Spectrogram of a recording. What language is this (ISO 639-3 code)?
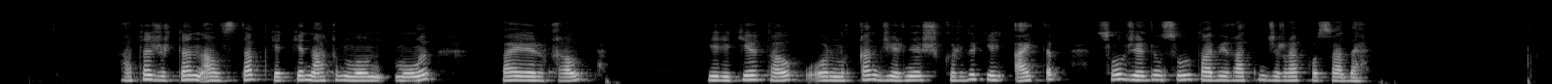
kaz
